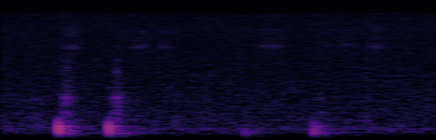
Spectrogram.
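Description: Near silence with a few faint taps of a marker pen on a whiteboard as it writes.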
